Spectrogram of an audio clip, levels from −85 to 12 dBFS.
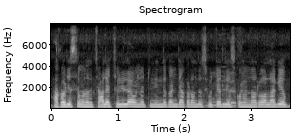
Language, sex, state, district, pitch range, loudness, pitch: Telugu, male, Andhra Pradesh, Sri Satya Sai, 185-195 Hz, -16 LUFS, 190 Hz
